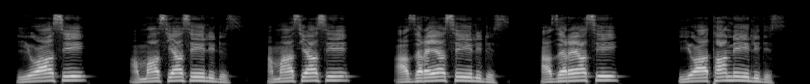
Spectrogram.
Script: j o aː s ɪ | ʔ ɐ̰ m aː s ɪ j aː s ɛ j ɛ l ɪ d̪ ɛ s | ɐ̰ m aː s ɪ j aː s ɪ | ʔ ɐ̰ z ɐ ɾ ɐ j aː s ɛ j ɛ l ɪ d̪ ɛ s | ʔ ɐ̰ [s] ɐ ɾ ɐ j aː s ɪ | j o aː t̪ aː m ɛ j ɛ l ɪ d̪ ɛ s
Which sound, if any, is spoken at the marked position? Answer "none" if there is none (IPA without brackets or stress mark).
z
